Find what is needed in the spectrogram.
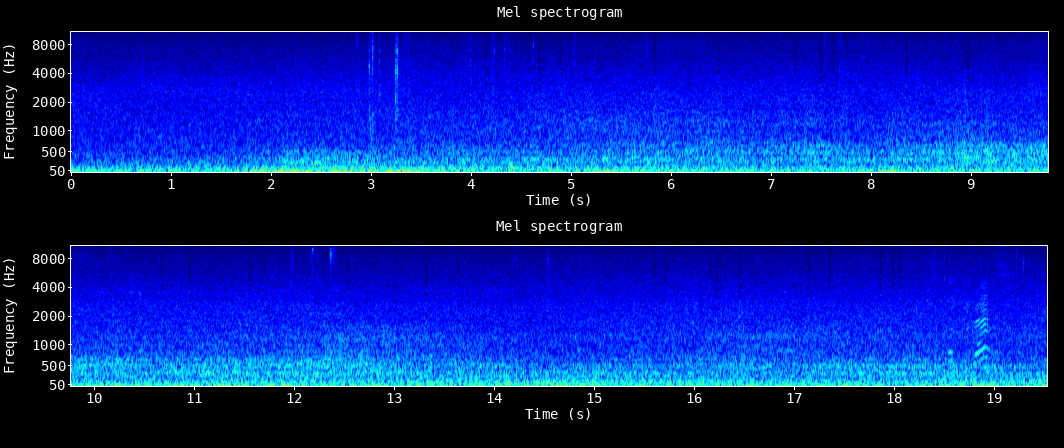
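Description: Steady low rumble of a small cargo ship's engine as the ship comes slowly in through the harbour entrance, mixed with wind on the microphone.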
